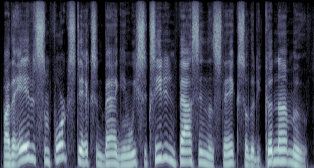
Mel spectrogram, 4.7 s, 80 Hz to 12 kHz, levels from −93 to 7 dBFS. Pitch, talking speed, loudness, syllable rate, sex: 155 Hz, 265 wpm, -17 LUFS, 6.1 syllables/s, male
